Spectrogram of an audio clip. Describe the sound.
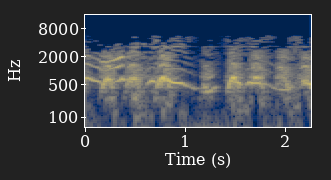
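A puppy yaps and whimpers in a continuous run of high, wavering, whiny yelps with sliding pitch, loud and unbroken except for one brief dip.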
